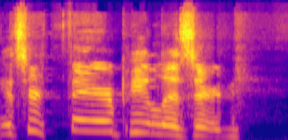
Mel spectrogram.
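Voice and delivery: put-on shout. Retelling what was yelled to the guards: retelling a yell. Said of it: "I was yelling".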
